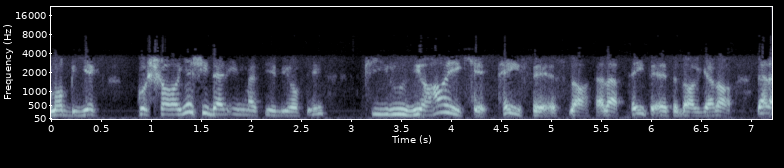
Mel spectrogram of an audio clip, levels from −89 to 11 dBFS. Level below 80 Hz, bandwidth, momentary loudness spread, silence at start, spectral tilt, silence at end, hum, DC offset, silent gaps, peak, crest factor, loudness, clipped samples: -56 dBFS; 5.4 kHz; 9 LU; 0 s; -4 dB/octave; 0 s; none; under 0.1%; none; -4 dBFS; 14 dB; -17 LUFS; under 0.1%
